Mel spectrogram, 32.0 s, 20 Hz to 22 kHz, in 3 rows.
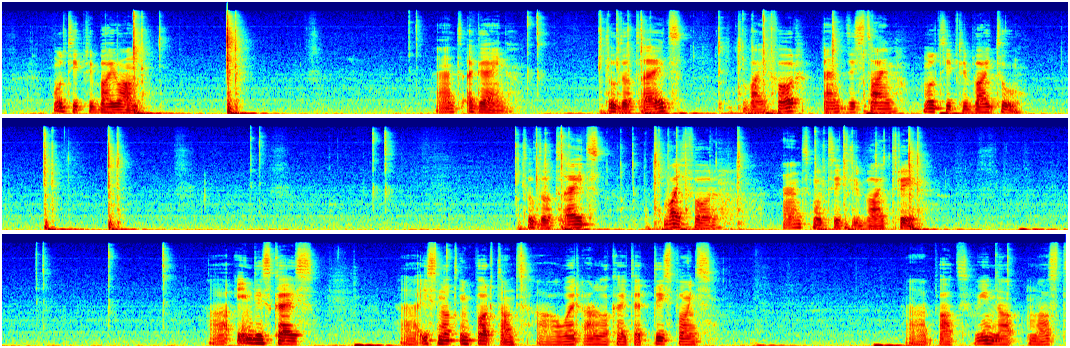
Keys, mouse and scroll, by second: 5.3 middle click, 6.9 click, 13.2-14.4 drag, 14.4 middle click, 15.1-16.3 drag, 23.5-25.8 middle drag, 25.9-27.3 drag, 31.3-31.9 right drag.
